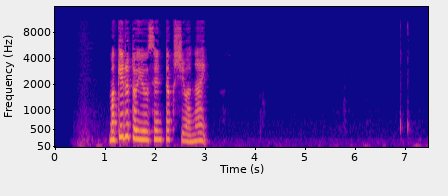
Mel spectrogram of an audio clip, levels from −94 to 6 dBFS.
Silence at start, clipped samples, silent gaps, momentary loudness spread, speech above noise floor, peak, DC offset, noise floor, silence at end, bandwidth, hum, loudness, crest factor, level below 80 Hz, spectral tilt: 1.1 s; under 0.1%; none; 10 LU; 55 dB; -4 dBFS; under 0.1%; -76 dBFS; 4.45 s; 11.5 kHz; none; -21 LUFS; 24 dB; -64 dBFS; -4.5 dB/octave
